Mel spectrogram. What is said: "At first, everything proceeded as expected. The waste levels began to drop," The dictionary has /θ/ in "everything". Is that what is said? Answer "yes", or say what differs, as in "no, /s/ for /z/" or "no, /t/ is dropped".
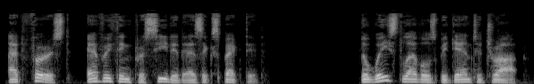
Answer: yes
